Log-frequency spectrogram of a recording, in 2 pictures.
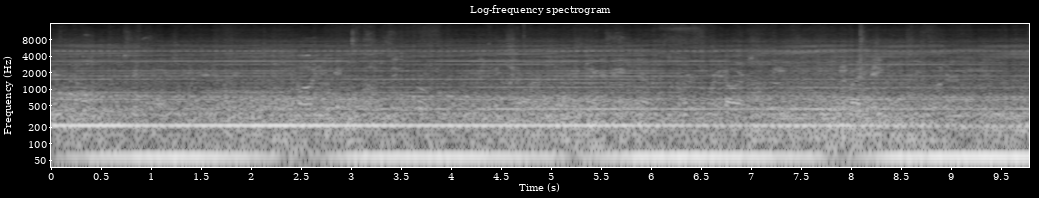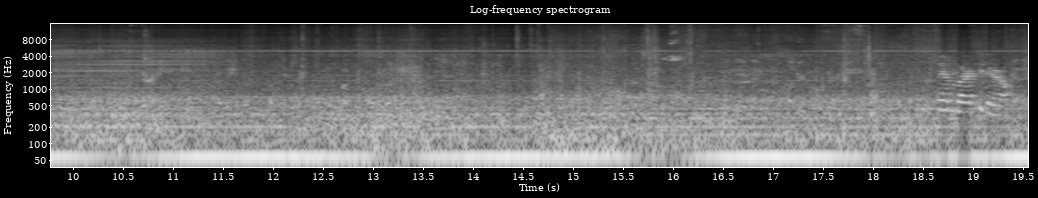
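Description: BART train car running through an underground station, with a deep rumble and the steady whine of its electric propulsion, which fades out about two-thirds of the way through as the train slows at the platform.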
